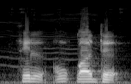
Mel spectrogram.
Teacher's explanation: Fil 'uqad, itu dalnya dal qalqalah, yaitu dia memantul saat berhenti, harus dipantulkan.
